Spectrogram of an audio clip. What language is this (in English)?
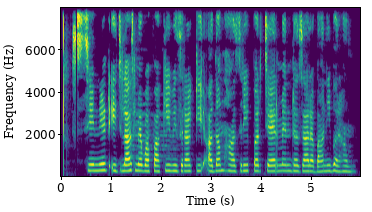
Urdu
